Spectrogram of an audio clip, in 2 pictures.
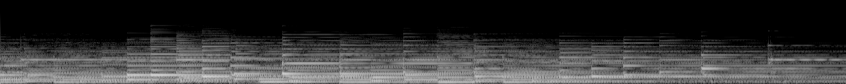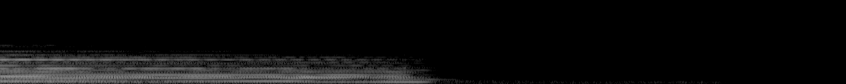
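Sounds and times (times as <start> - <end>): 
instrumental music without singing: 0.0 - 13.0.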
